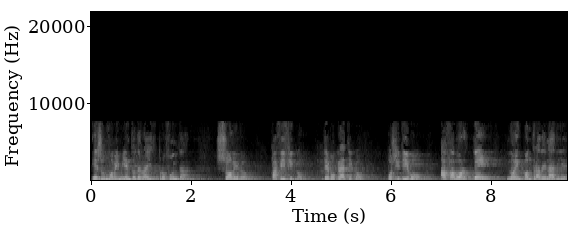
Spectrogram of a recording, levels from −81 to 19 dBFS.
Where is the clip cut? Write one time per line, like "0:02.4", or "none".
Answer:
none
